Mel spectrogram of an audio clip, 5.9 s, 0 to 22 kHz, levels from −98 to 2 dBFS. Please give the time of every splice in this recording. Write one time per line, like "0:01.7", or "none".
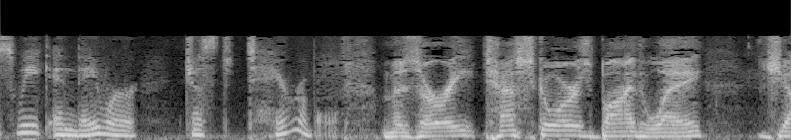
none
